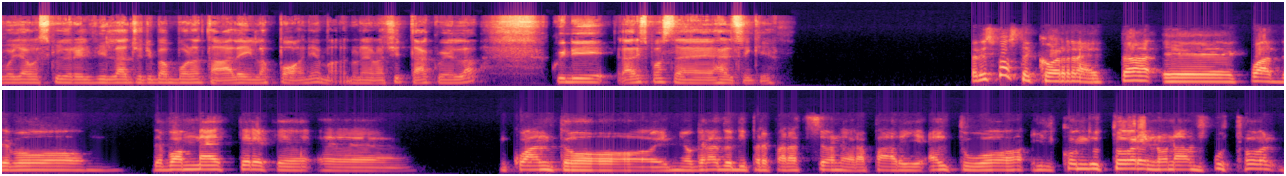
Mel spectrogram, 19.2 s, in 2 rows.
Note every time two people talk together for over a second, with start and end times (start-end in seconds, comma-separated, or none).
none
